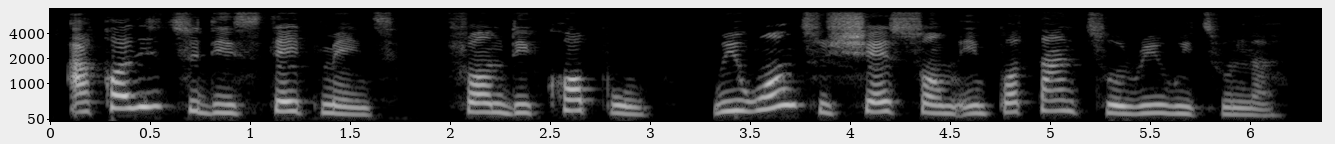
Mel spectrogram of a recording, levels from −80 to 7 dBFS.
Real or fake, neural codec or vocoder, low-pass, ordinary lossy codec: real; none; 7.2 kHz; none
